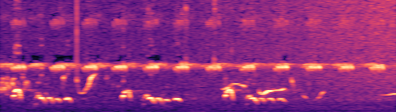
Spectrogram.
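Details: Agitated white-rumped shama song for stimulating a bird's fighting mood, with nature and river sounds: short phrases of four or five quick descending notes repeated, plus upswept whistles, over a steady high insect buzz.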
